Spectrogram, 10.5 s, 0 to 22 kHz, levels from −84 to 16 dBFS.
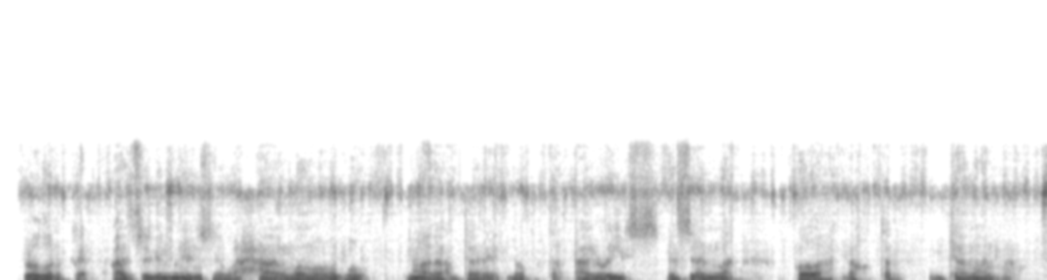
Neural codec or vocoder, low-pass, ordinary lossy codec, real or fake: codec, 24 kHz, 1.5 kbps, HILCodec; 10.8 kHz; none; fake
